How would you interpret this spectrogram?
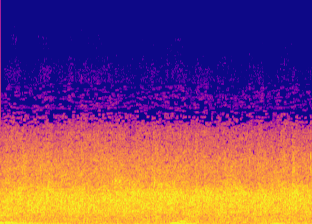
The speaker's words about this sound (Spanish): Un aplauso a la señora.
